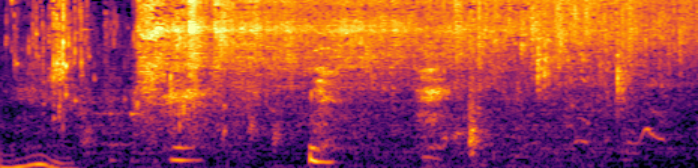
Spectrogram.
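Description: A shower head sprays water over a dog being washed in a bathroom, a steady hiss that starts about a second in and runs continuously, with a few brief, faint vocal sounds underneath.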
